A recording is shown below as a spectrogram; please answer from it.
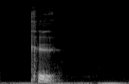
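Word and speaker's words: Qcoo: And before I continue, her name is spelled Eva, E-V-A, Q-C-O-O. Koo. Now, wherever you're from, that might be perfectly normal for someone to have the surname Koo.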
